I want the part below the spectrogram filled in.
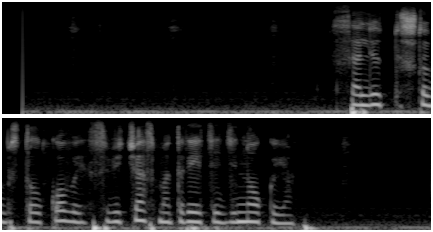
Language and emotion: Russian, neutral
